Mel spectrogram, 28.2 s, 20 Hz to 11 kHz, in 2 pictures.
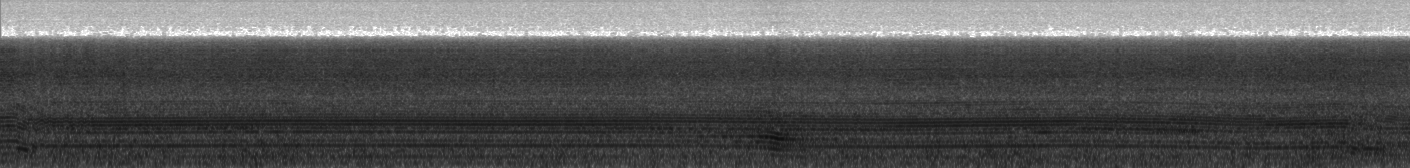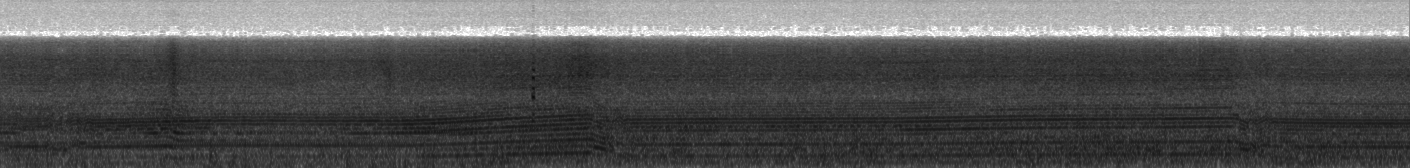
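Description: Suzuki Raider 150 motorcycle engine under way, its note climbing and then dropping sharply several times as it is shifted through the gears, holding steady at cruising speed in between.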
